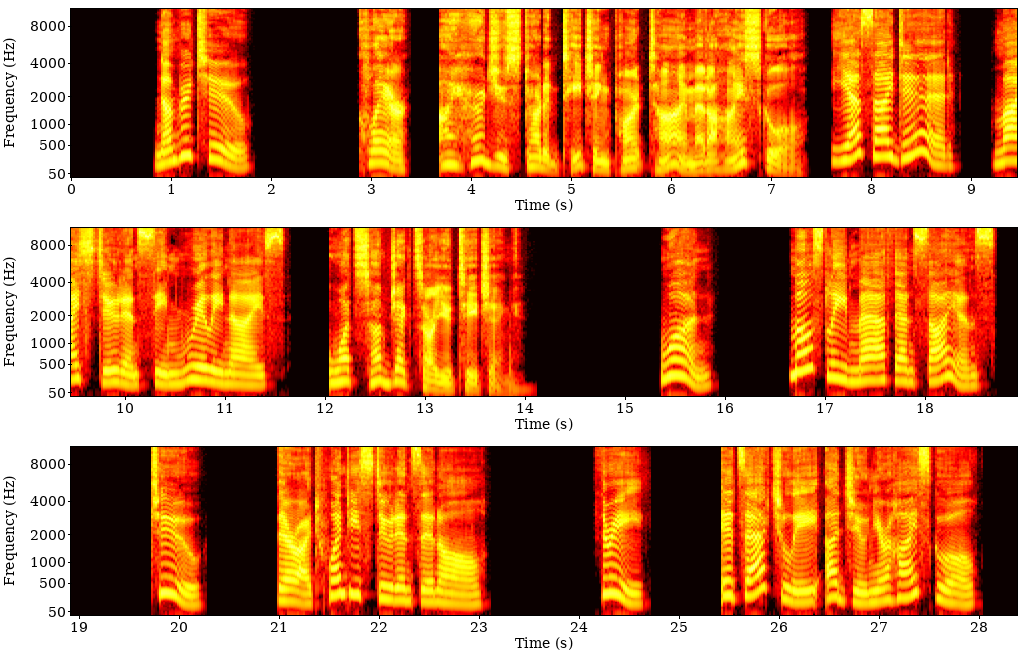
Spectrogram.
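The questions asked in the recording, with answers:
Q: What subjects are you teaching?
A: 1: Mostly math and science.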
